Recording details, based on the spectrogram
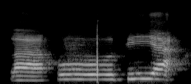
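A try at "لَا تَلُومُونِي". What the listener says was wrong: bukan, bukan. Tak ada yang panjang, tak ada yang panjang, tak ada yang panjang. Lakudia, lakudia.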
